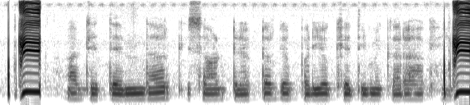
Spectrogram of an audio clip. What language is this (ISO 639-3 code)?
mag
